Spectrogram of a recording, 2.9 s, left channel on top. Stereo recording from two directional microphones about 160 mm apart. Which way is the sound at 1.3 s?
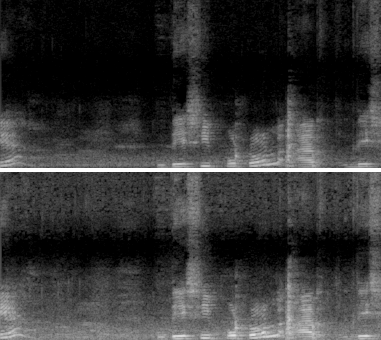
30° left (ahead or behind).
